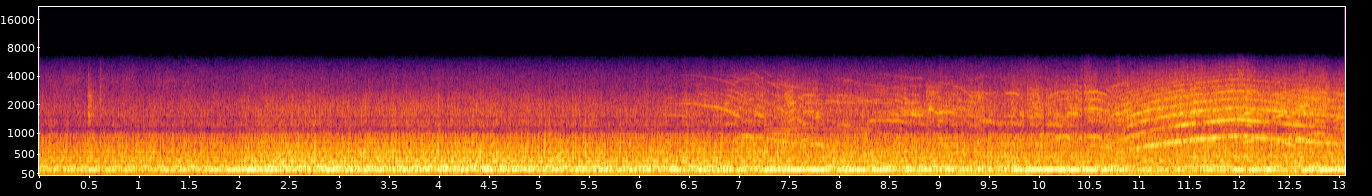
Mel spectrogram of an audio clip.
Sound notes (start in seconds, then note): 6.2 screaming, Shouting; 10.5 air Raid Siren Blaring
